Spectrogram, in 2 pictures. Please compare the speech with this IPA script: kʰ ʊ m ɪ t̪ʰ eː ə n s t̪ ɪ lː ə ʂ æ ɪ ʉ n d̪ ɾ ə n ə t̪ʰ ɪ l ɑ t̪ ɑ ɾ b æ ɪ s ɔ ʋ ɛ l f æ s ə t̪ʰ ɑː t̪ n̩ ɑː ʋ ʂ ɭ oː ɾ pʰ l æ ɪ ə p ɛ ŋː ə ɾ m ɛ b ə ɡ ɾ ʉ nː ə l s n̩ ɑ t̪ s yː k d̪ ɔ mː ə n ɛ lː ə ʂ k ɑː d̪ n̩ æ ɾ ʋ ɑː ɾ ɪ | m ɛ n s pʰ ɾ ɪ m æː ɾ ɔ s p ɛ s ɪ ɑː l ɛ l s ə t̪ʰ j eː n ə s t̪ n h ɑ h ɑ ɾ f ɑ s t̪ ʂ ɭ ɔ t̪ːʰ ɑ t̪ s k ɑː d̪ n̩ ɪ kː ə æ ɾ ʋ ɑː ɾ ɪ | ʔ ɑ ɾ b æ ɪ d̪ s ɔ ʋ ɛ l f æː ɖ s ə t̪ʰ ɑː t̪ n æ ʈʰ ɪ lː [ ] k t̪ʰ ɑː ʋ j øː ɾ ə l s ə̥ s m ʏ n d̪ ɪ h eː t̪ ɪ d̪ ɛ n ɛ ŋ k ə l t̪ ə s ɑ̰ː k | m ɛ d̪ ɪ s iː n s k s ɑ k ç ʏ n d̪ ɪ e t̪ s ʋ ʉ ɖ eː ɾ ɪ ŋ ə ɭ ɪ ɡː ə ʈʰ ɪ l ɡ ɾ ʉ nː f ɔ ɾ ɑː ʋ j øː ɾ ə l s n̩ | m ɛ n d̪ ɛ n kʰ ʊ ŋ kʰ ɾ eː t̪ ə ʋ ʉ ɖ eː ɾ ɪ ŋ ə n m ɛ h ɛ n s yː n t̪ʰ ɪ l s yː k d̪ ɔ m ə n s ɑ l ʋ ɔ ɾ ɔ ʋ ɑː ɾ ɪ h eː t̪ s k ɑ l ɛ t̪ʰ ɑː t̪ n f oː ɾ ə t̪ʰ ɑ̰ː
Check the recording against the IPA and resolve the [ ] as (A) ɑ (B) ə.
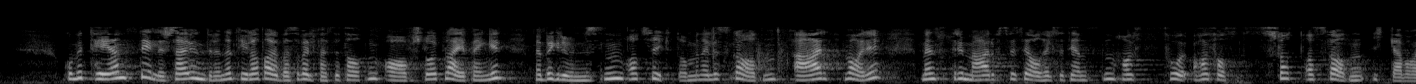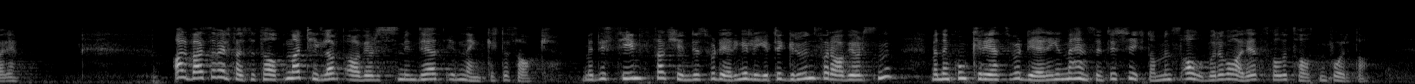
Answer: A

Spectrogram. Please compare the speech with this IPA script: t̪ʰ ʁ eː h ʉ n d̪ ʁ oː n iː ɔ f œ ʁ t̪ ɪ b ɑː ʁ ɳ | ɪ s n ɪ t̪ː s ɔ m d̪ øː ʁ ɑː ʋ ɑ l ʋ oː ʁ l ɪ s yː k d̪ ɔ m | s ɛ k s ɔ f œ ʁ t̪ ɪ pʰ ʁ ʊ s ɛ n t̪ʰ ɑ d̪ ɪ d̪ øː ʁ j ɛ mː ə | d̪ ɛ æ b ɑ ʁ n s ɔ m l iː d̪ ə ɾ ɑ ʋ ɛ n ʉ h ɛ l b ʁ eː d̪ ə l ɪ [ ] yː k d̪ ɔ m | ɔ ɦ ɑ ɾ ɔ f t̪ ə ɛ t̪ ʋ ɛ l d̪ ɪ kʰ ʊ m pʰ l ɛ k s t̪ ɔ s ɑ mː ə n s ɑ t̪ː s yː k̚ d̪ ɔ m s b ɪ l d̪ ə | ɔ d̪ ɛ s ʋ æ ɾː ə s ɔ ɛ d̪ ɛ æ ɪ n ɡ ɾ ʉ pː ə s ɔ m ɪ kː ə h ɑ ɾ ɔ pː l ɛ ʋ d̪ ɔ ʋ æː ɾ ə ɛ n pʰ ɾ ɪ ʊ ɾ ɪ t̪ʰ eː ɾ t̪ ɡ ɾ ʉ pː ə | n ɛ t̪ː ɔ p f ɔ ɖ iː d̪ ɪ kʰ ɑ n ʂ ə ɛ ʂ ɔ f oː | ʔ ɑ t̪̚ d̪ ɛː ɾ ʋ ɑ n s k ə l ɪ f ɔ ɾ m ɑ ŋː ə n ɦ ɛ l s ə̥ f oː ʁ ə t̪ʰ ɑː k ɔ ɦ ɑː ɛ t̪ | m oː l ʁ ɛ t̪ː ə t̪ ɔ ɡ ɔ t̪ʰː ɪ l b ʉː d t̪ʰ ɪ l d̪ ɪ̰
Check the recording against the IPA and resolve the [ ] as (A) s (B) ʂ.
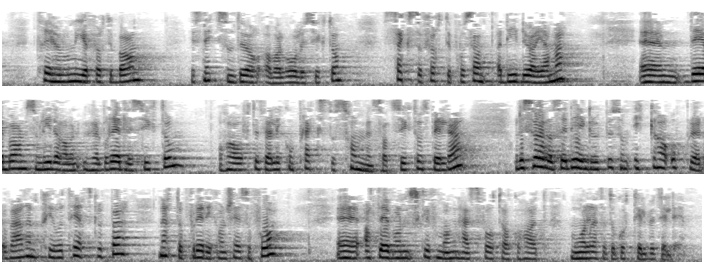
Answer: A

